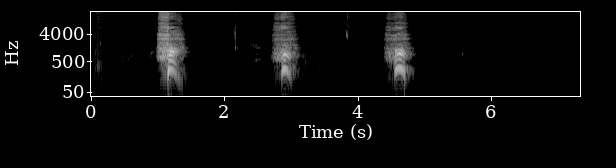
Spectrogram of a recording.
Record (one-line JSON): {"exhalation_length": "7.3 s", "exhalation_amplitude": 32766, "exhalation_signal_mean_std_ratio": 0.24, "survey_phase": "beta (2021-08-13 to 2022-03-07)", "age": "65+", "gender": "Male", "wearing_mask": "No", "symptom_none": true, "smoker_status": "Never smoked", "respiratory_condition_asthma": false, "respiratory_condition_other": false, "recruitment_source": "REACT", "submission_delay": "2 days", "covid_test_result": "Negative", "covid_test_method": "RT-qPCR", "influenza_a_test_result": "Negative", "influenza_b_test_result": "Negative"}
